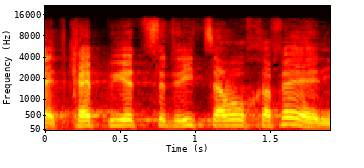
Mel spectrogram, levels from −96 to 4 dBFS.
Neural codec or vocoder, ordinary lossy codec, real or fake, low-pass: none; none; real; 14.4 kHz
